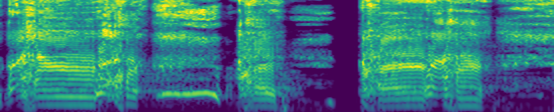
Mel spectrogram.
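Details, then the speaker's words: Short coughs and throat clearing interrupting excited laughter and screaming from a gamer celebrating getting a Gorilla Tag item in a small room; the gamer then says they feel like throwing up and wonders if they coughed too much. "I feel like I'm going to throw up. Why am I lagging so hard? Did I cough too much?"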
